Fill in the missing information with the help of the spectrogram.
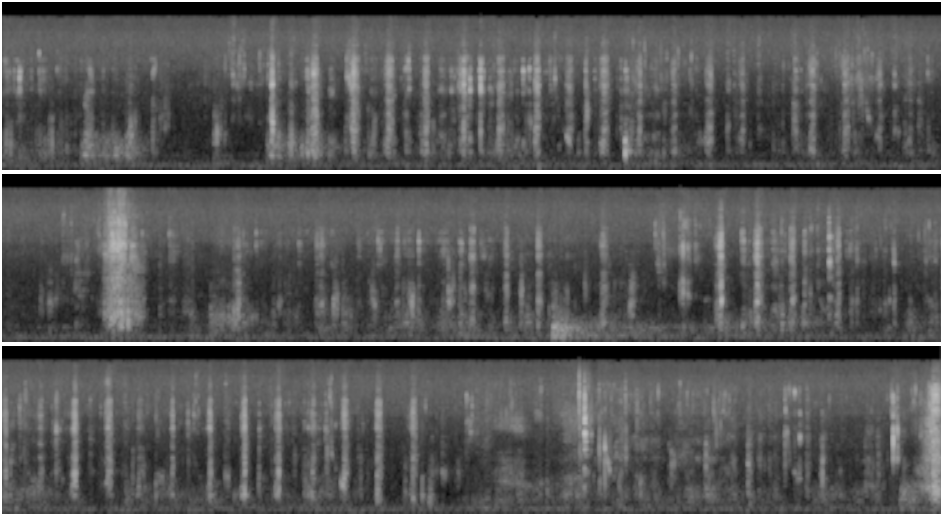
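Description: Close-up eating sounds: wet chewing and mouth clicks of a mouthful of fish curry and steamed rice, mixed with the soft squish of rice being kneaded by hand on a steel plate. The sound is a dense run of small irregular clicks and crackles, with one louder noise about ten seconds in.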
